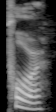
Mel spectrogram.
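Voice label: "poor", American English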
